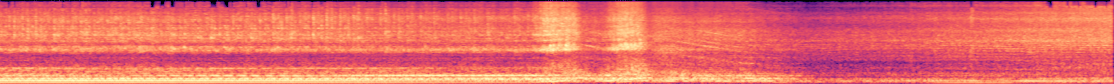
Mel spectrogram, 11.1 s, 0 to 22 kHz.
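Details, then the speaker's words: 1955 Ford F100 pickup with 302 V8 on test drive: deep even burble plus faint light whine from the gear-drive timing set, normal running. "Now, if you hear that little bit of whining sound, this thing's got a gear drive on the timing set. So a lot of guys like to hear it. They think it sounds like a supercharger, I guess."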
